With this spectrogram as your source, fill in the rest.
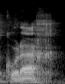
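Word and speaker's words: קרח: están traduciendo como calvo, se pronuncia diferente, pero se escribe igual, ¿verdad? Ahorita voy a explicar qué prefiero. La palabra sería Keireach. Keireach sería calvo. Las mismas letras, Korach, es el nombre del usurpador.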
